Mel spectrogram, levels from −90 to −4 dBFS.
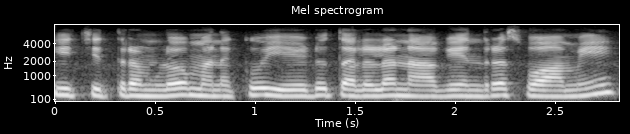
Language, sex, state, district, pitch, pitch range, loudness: Telugu, female, Andhra Pradesh, Srikakulam, 205 Hz, 195-215 Hz, -15 LUFS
